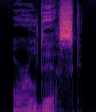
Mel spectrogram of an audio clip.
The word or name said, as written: Oral Disk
